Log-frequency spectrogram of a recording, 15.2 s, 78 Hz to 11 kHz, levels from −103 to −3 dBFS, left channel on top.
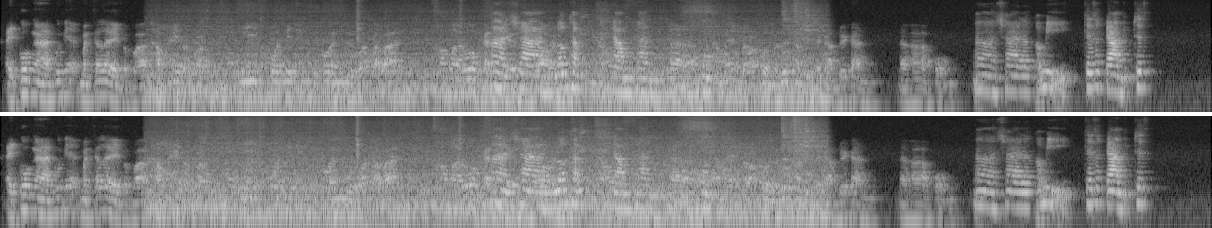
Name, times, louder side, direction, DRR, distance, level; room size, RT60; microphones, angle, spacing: voice 1, 0.1-2.6 3.0-5.0 5.4-7.0 7.4-7.6 8.3-10.9 11.2-11.9 12.9-13.0, left 1 dB, 15° left, -4 dB, 1.1 m, -34 dB
sound 1, 1.8-10.4, right 1 dB, 30° right, 0.4 m, -34 dB
voice 2, 6.1-7.3 7.6-8.7 12.2-14.3, left 1 dB, 65° left, -1 dB, 1.0 m, -30 dB
3.7 x 2.0 x 2.6 m, 0.39 s
head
